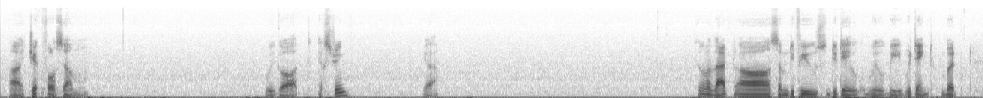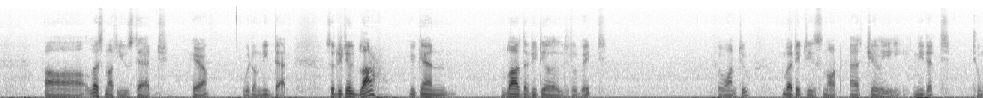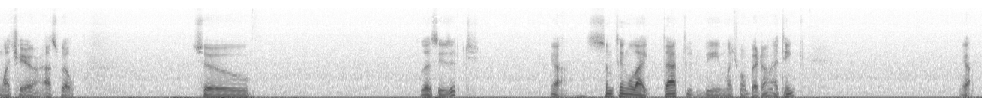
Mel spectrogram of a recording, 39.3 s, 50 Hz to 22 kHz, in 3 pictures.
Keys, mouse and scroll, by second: 9.2 middle click, 9.7 click, 12.9 click, 14.5 click, 15.6 click, 16.0 click, 18.0-24.1 drag, 24.1-24.5 scroll up 1, 25.0 scroll down 1, 25.2 click, 29.6-36.2 drag, 37.0-38.6 drag, 39.0-39.3 scroll down 4.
